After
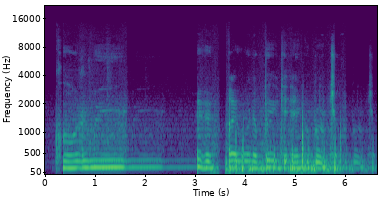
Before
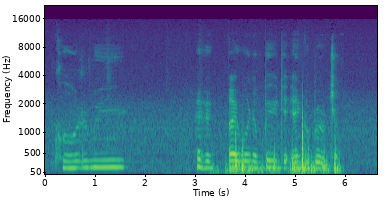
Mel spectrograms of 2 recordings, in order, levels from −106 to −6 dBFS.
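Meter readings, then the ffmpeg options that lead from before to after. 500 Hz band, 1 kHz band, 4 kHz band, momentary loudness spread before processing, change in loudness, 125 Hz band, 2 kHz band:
−11.0 dB, −12.0 dB, below −10 dB, 12 LU, −8.5 dB, −7.0 dB, −12.0 dB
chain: -filter_complex "[0:a]agate=range=-21dB:threshold=-41dB:ratio=16:detection=peak,highshelf=frequency=2100:gain=-9.5,aecho=1:1:6.6:0.88,acompressor=threshold=-28dB:ratio=10,asplit=2[link_01][link_02];[link_02]adelay=759,lowpass=frequency=2400:poles=1,volume=-14dB,asplit=2[link_03][link_04];[link_04]adelay=759,lowpass=frequency=2400:poles=1,volume=0.23,asplit=2[link_05][link_06];[link_06]adelay=759,lowpass=frequency=2400:poles=1,volume=0.23[link_07];[link_01][link_03][link_05][link_07]amix=inputs=4:normalize=0,aresample=32000,aresample=44100,volume=-4dB"

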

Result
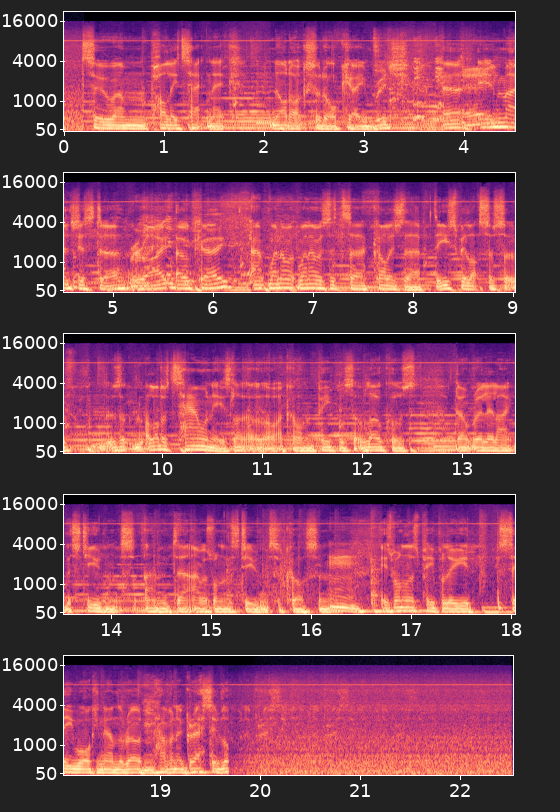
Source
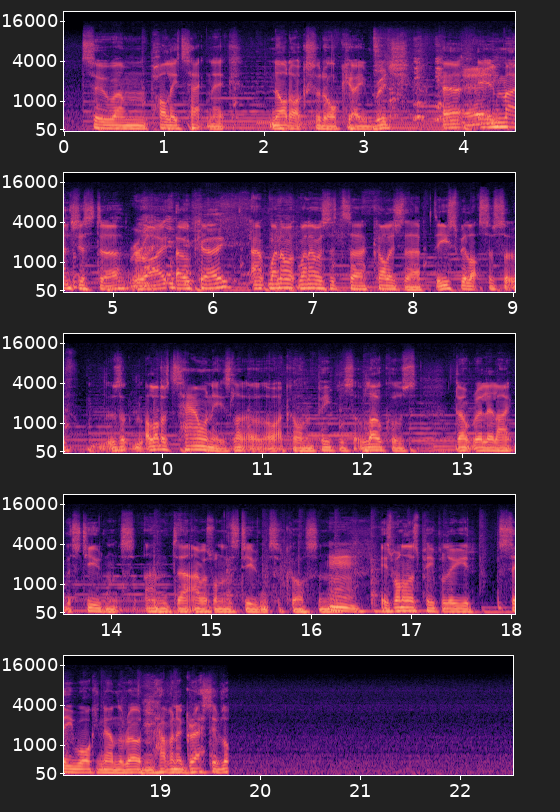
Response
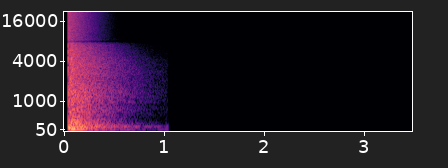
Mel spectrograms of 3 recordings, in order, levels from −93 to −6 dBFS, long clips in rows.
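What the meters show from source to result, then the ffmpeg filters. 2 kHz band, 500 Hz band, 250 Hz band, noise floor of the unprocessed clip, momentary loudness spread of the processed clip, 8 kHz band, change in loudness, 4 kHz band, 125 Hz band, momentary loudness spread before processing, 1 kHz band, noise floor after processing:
+14.5 dB, +12.5 dB, +15.5 dB, −51 dBFS, 7 LU, +21.5 dB, +15.5 dB, +17.5 dB, +16.5 dB, 6 LU, +11.5 dB, −19 dBFS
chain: -filter_complex "[0:a]acrossover=split=390|1600[link_01][link_02][link_03];[link_02]acompressor=threshold=-37dB:ratio=6[link_04];[link_03]aecho=1:1:686|1372|2058|2744|3430:0.1|0.06|0.036|0.0216|0.013[link_05];[link_01][link_04][link_05]amix=inputs=3:normalize=0,acompressor=mode=upward:threshold=-29dB:ratio=2.5,aeval=exprs='val(0)+0.00631*sin(2*PI*8100*n/s)':channel_layout=same,alimiter=level_in=22.5dB:limit=-1dB:release=50:level=0:latency=1,volume=-1dB"

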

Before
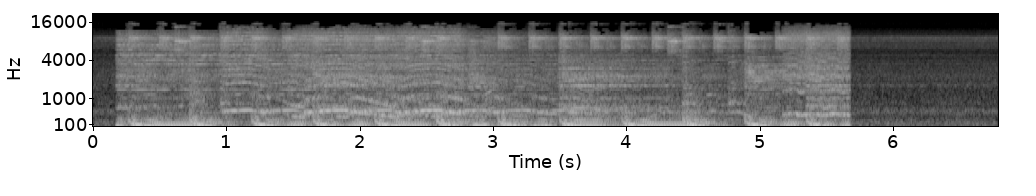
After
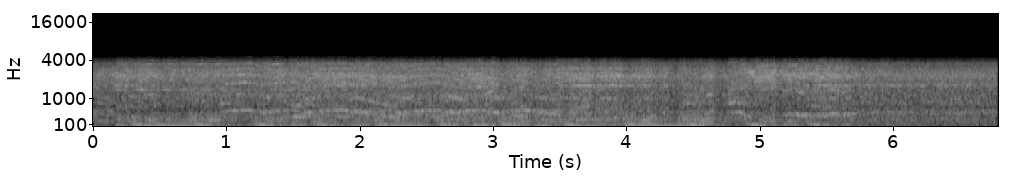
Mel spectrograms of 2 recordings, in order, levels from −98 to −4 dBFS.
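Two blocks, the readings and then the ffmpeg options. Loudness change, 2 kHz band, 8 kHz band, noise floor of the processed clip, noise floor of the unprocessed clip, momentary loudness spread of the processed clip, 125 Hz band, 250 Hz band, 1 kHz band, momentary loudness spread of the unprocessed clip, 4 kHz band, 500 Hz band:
−10.5 dB, −1.0 dB, below −40 dB, −46 dBFS, −55 dBFS, 5 LU, −18.0 dB, −12.0 dB, −5.0 dB, 4 LU, −7.0 dB, −12.0 dB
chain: -filter_complex "[0:a]asplit=2[link_01][link_02];[link_02]highpass=frequency=720:poles=1,volume=38dB,asoftclip=type=tanh:threshold=-15dB[link_03];[link_01][link_03]amix=inputs=2:normalize=0,lowpass=frequency=1100:poles=1,volume=-6dB,flanger=delay=4.4:depth=3.2:regen=70:speed=0.58:shape=triangular,equalizer=frequency=160:width_type=o:width=0.67:gain=-12,equalizer=frequency=630:width_type=o:width=0.67:gain=-12,equalizer=frequency=2500:width_type=o:width=0.67:gain=8,aresample=8000,asoftclip=type=tanh:threshold=-27.5dB,aresample=44100,aecho=1:1:118:0.282,volume=-6dB"

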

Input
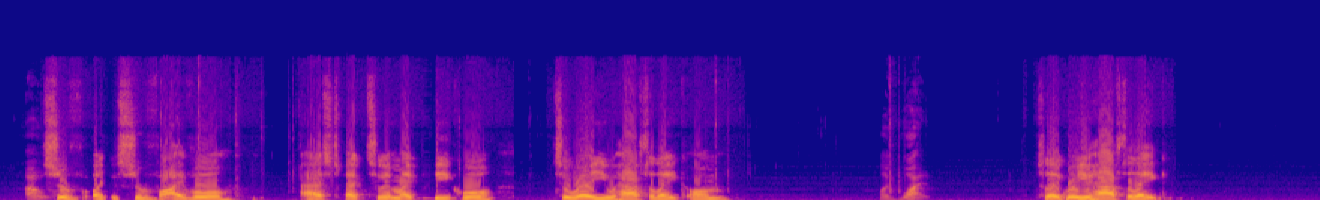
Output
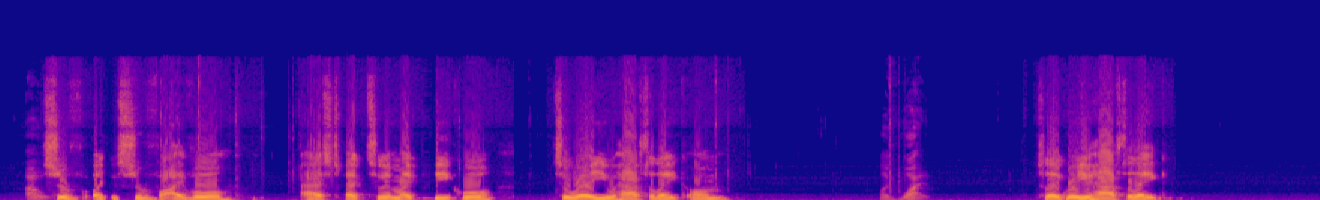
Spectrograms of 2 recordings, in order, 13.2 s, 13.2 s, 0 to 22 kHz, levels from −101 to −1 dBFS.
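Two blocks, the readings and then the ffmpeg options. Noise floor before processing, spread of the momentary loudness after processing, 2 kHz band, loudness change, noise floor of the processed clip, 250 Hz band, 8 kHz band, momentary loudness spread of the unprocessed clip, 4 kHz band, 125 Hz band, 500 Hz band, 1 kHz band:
−77 dBFS, 15 LU, −4.0 dB, −2.0 dB, −77 dBFS, −0.5 dB, 0.0 dB, 14 LU, −1.0 dB, 0.0 dB, −2.0 dB, −8.0 dB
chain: -af "equalizer=frequency=1100:width_type=o:width=0.97:gain=-13"

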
